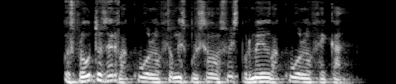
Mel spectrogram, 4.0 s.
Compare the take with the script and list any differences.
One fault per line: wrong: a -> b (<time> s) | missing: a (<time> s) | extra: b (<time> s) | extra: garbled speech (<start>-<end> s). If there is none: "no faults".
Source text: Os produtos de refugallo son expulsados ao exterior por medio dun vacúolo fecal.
wrong: refugallo -> vacúolo (1.2 s)
missing: exterior (2.4 s)
missing: dun (2.8 s)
